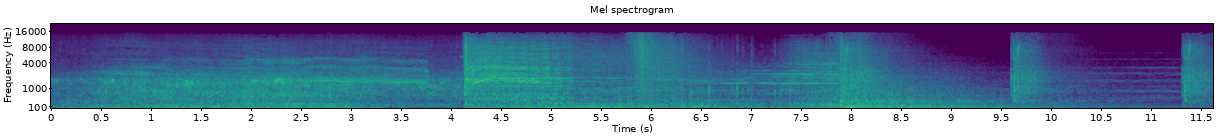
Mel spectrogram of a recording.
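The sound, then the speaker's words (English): Agitated horses on a ranch in the film Nope, spooked by something out there, neigh and whinny over a rumbling, dramatic backdrop, with sharp bursts and thuds cutting in; the cries sound distressed, and no one speaks. “There's something out there and it's spooking the horses.”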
